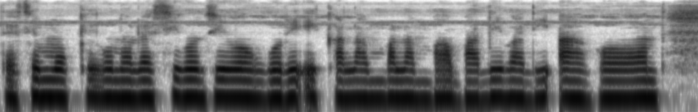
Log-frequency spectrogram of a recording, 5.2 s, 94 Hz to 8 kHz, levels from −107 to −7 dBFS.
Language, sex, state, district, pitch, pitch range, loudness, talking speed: Chakma, female, Tripura, Dhalai, 165 Hz, 165-170 Hz, -15 LUFS, 150 wpm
